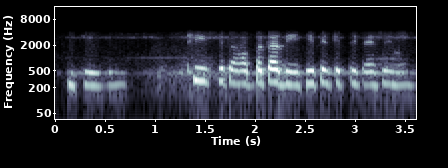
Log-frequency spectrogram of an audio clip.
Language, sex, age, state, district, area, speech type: Hindi, female, 18-30, Madhya Pradesh, Hoshangabad, urban, conversation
